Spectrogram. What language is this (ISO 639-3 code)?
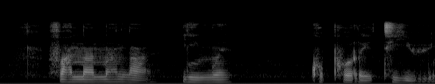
ven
